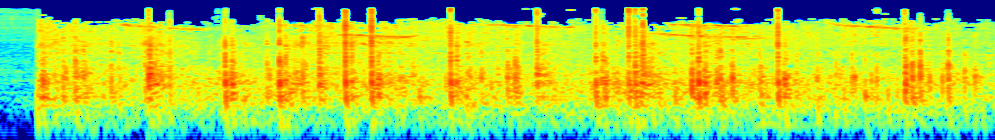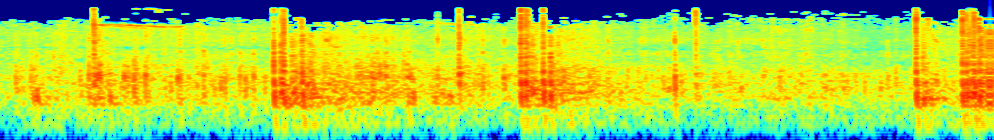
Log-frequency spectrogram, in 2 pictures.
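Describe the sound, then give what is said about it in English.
A dense, continuous barrage of firecrackers and fireworks bursting throughout the area at a New Year celebration in the JB area of Malaysia, sharp cracks and pops overlapping nonstop with occasional louder bangs and faint whistling rockets. “This magnificent display of firecrackers being fired.”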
